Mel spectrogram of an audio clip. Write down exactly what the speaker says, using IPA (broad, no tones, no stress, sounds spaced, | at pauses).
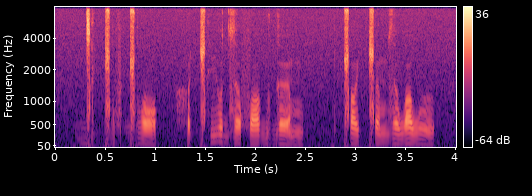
ɡ͡ǀ i ɡ͡ǁ ɒ f ɡ͡ǁ ɔ | h ʌ ǁʰ i o̯ d͡z ʌ f ɒ ɡ ʊ ɡ ɜ m | ǁ ɒ e̯ ǁ ɜ m z ʌ w ɒ w ʊ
